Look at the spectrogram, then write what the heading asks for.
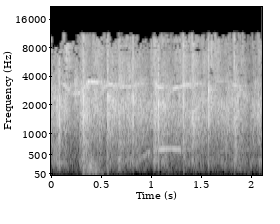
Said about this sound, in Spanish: Entonces, gente aquí que nos está viendo, por favor, aplaudir para que se escuchen los oyentes.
